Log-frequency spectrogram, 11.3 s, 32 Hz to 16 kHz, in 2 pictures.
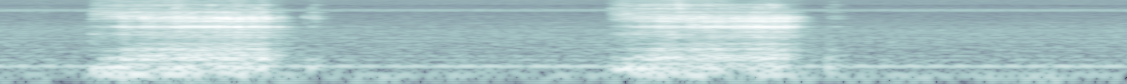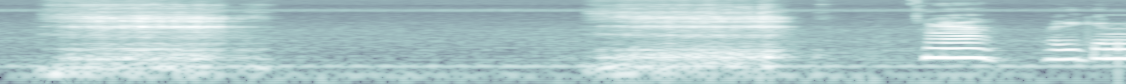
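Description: Four regular, rough snoring breaths about three seconds apart, roughly 22 a minute, with a steady background hum and a baby's voice at the end.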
